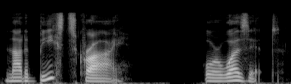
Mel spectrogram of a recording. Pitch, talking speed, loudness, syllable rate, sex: 165 Hz, 125 wpm, -21 LUFS, 3.5 syllables/s, female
